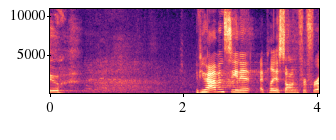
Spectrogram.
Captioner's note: laughter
